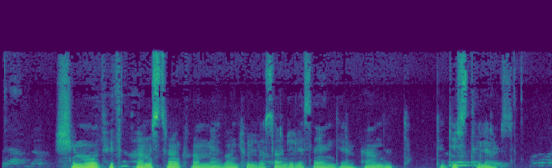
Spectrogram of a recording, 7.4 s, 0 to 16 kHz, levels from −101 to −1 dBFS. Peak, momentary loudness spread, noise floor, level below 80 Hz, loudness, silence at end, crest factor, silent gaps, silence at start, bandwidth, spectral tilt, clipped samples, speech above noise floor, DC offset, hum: -10 dBFS; 11 LU; -57 dBFS; -58 dBFS; -28 LUFS; 0 s; 18 dB; none; 0.1 s; 11.5 kHz; -6 dB/octave; under 0.1%; 29 dB; under 0.1%; none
